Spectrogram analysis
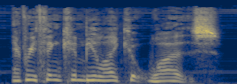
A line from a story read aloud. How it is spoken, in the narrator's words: she pleaded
